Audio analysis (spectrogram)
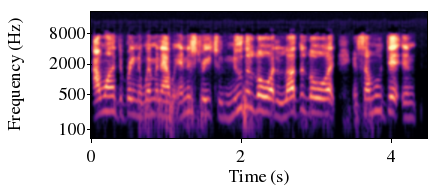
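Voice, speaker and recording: A woman's voice: mid-range voice, brisk, dry recording, muffled recording. A woman in her fifties from New York, with a New York accent, telling her story in a bold, sassy way as an interview guest. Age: 50s. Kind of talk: casual interview.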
